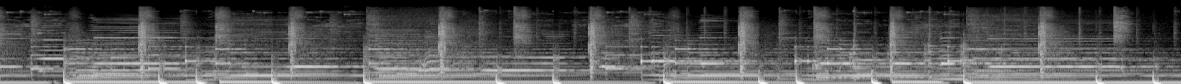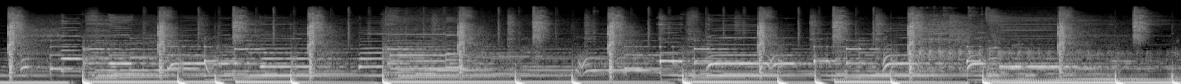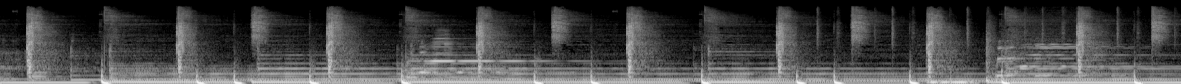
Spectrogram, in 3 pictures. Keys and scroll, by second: 6.8 ctrl+t.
